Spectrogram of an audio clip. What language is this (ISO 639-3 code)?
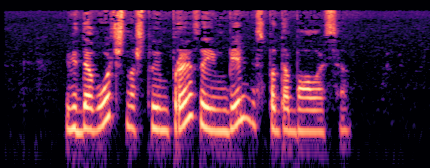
bel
